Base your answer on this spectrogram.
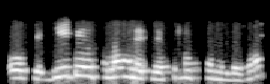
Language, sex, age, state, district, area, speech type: Tamil, female, 30-45, Tamil Nadu, Chennai, urban, conversation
